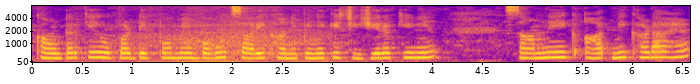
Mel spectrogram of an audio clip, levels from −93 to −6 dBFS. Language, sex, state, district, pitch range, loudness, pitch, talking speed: Hindi, female, Punjab, Pathankot, 255-280 Hz, -15 LUFS, 260 Hz, 165 wpm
